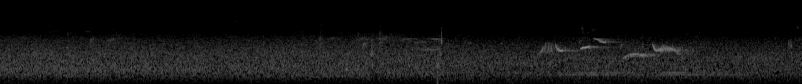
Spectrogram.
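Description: A small bird giving a short run of chirping notes about five and a half seconds in, lasting about a second and a half, over a steady background hiss.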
